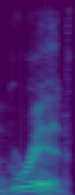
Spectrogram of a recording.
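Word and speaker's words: Gryd: podcast network called The Grid. For the podcast audience, Grid is spelled G-R-Y-D, The Grid.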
